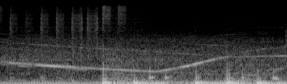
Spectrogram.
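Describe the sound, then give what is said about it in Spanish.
A police siren wails in a slow falling-then-rising sweep, loud, over a deep engine rumble with a few low thumps as the vehicle passes. No one speaks. “A los 10 minutos ya habían llegado dos patrulleros, personal forense y una ambulancia.”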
